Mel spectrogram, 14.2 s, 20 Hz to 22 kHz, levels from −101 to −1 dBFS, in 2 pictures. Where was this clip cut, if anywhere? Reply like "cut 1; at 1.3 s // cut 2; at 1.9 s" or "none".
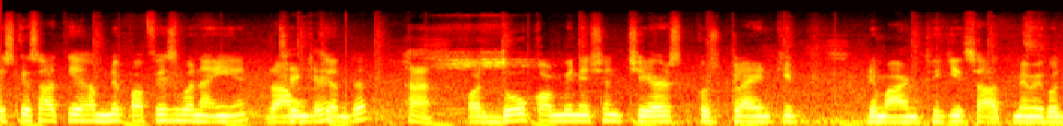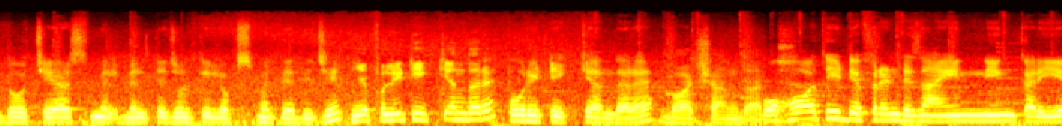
none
